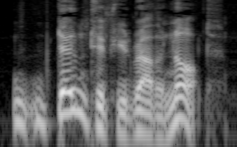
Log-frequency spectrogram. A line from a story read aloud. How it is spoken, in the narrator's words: said Diggory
